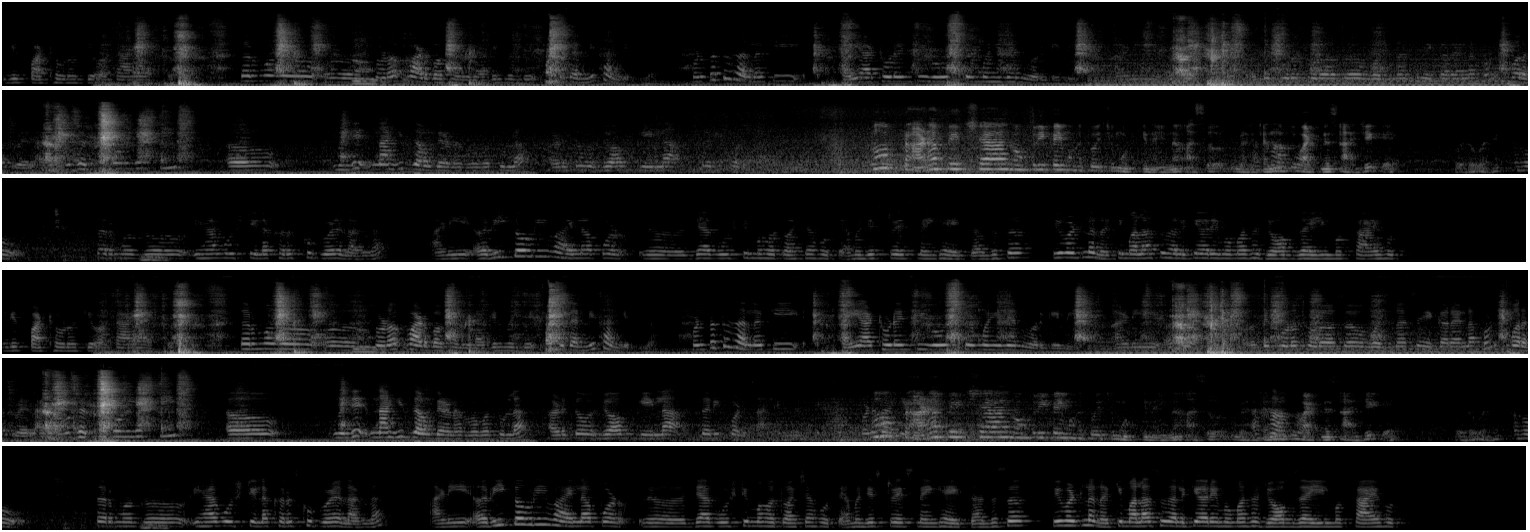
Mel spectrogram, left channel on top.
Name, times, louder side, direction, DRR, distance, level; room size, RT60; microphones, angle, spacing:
voice 1, 0.0-1.8 2.4-6.5 6.9-8.0 8.4-10.8 11.1-12.0 12.3-17.0 17.5-18.0 18.6-23.5 23.9-24.9 27.7-28.3 30.4-30.8 31.5-34.3 34.8-40.7 41.0-44.4, right 4 dB, 50° right, 9 dB, 0.5 m, -45 dB
sound 1, 0.9-20.6, right 2 dB, 85° right, 1.2 m, -39 dB
voice 2, 3.5-4.1 23.9-29.2 29.8-30.2 31.1-31.2 31.9-32.1, left 4 dB, 55° left, 4 dB, 0.7 m, -41 dB
sound 2, 10.9-15.1 16.0-16.1, left 2 dB, 85° left, 0.7 m, -47 dB
sound 3, 14.8-31.8, left 4 dB, 35° left, 0.4 m, -55 dB
7.0 x 2.4 x 3.0 m, 0.43 s
head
